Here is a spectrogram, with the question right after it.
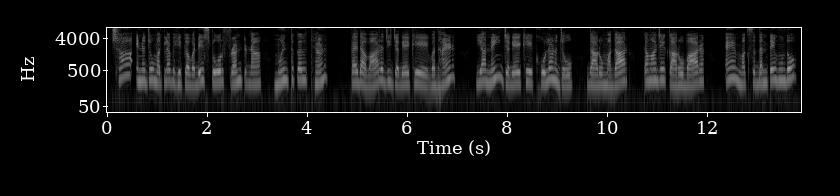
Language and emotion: Sindhi, neutral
